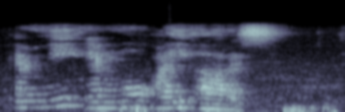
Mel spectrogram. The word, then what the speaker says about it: memoirs: uh not done the pronunciation of this remember m-e-m-o-i-r-s it's pronounced memoirs it's member okay and written in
